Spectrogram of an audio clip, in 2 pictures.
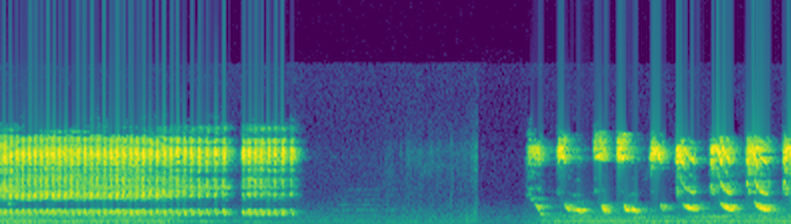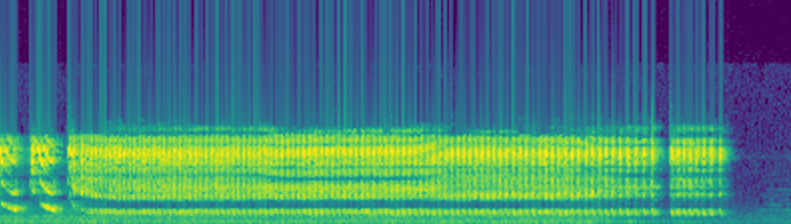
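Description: A squirrel gives a long, high, buzzy whine, broken midway by a quick run of pulsed chirps.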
